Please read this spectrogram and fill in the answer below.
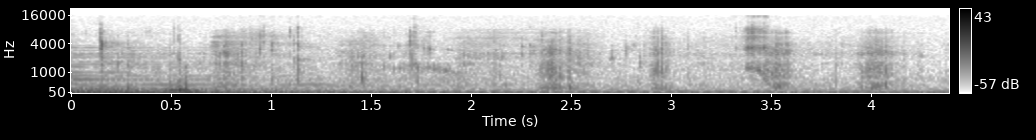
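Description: Crunching and chewing of cheese Twisties, a crispy puffed snack, with separate sharp crunches every second or so. Music fades out in the first second.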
